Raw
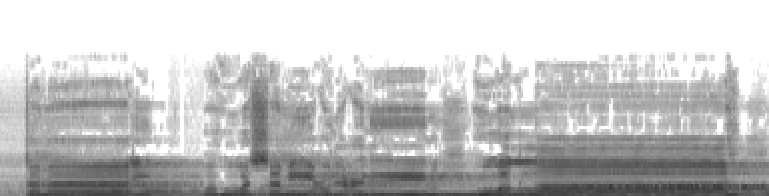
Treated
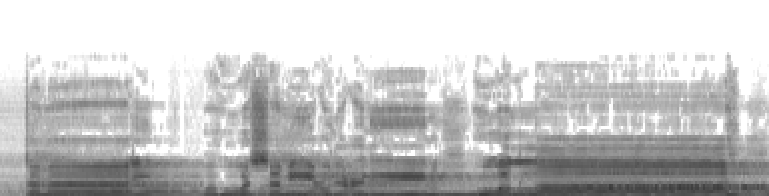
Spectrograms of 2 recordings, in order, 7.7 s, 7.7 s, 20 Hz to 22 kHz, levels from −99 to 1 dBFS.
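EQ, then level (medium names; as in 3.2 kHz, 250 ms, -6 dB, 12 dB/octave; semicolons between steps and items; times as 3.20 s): dynamic bell 2.7 kHz, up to +4 dB, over -39 dBFS, Q 0.84; peaking EQ 770 Hz +2 dB; -3.0 dB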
